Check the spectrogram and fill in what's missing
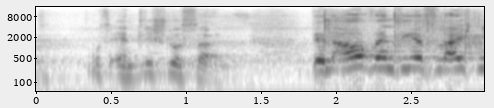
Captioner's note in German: Beifall AfD - Zurufe DIE LINKE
